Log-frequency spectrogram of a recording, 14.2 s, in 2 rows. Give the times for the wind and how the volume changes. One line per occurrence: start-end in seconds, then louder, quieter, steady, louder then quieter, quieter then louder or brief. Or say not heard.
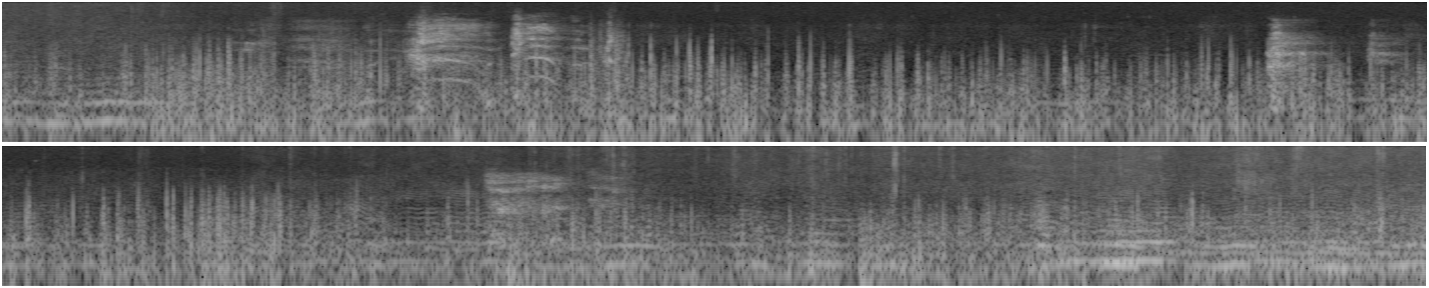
0.0-14.2 steady.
